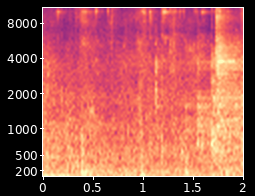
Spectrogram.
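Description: Labrador retrievers moving about in a concrete-floored kennel: a few faint, scattered taps over low background noise.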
